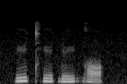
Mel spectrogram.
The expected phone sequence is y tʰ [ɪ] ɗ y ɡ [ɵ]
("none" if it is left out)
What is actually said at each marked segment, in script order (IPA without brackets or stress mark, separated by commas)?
y, ɔ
